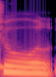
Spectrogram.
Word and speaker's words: Scholl: like you'd be as well stick with the Schol ones. Is that what you call them? – Schol, yeah, you pronounced it a lot better than me.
